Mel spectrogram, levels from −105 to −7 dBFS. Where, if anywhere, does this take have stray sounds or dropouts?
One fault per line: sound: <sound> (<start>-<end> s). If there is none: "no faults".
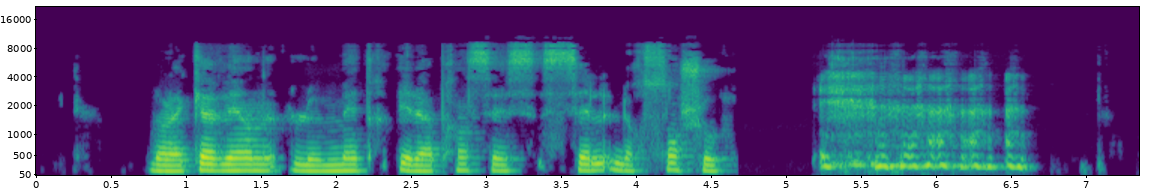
sound: laugh (5.2-6.7 s)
